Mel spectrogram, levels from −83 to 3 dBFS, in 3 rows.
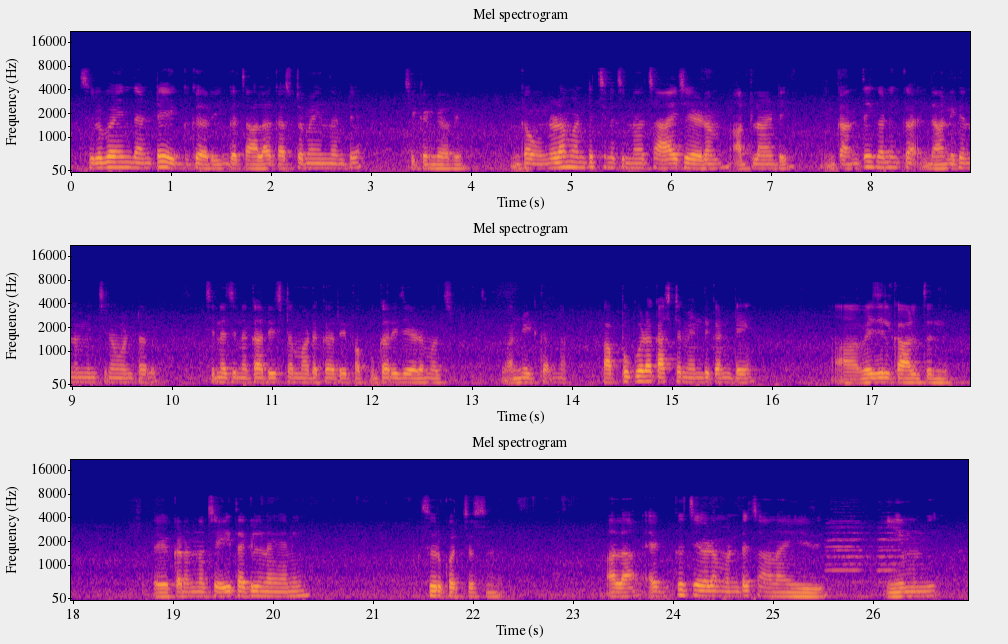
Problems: constant background noise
